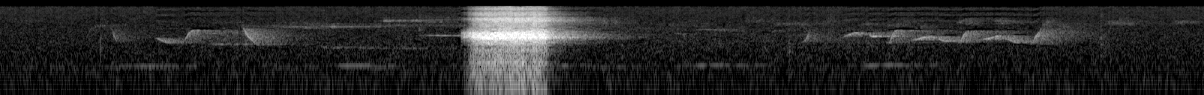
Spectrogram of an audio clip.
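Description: Birds giving short chirping calls in two bouts, with one loud harsh burst lasting about half a second around three seconds in.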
